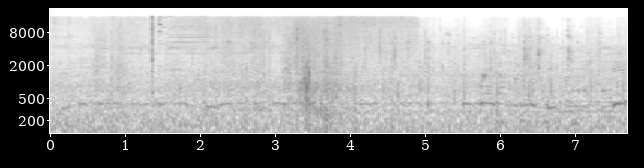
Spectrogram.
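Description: Boots step softly on stone.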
